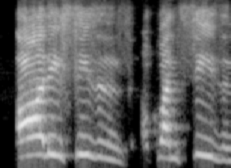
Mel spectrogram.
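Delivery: ordinary delivery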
